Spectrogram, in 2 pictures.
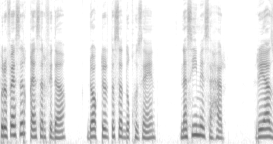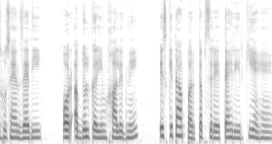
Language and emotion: Urdu, neutral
